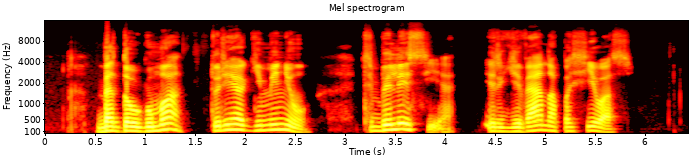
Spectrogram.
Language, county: Lithuanian, Vilnius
